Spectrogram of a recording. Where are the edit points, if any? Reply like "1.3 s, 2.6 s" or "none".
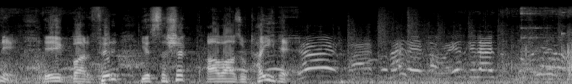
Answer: none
